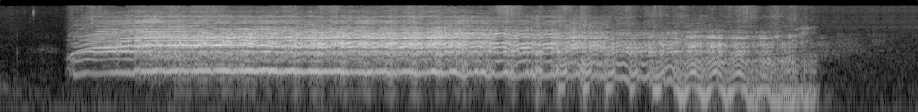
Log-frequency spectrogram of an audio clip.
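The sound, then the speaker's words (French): A horse lets out a long, loud whinny lasting several seconds, with hoof clip-clops sounding underneath, before it cuts off abruptly. No one speaks. “Dès qu'on parle un peu trop de nous, Louis XIV et son cheval nous coupent la parole.”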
